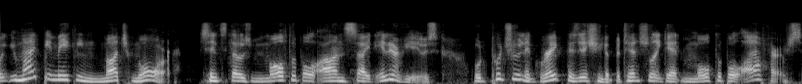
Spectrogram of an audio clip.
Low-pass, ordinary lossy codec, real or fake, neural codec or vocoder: 7.2 kHz; AAC, 48 kbps; fake; codec, 24 kHz, 1.5 kbps, HILCodec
